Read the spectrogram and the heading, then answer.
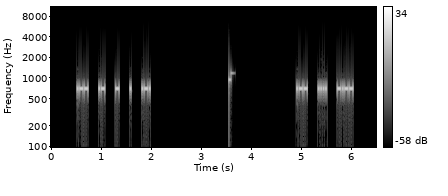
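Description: Fast Morse code at 50 words per minute with 3x character spacing, sending words from a practice set of the top 200 words, in a steady mid-pitched tone: rapid beeps clustered into short groups, then a long silence broken by one sharp click before another burst of beeps.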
